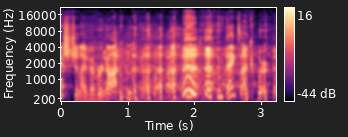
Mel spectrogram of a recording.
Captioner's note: laughing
